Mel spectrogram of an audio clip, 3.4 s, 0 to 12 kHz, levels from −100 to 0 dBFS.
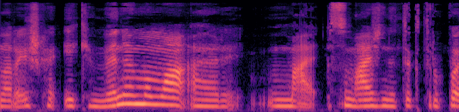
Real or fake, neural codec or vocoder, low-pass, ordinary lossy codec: real; none; 10.8 kHz; AAC, 32 kbps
